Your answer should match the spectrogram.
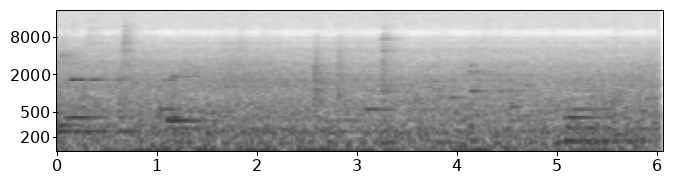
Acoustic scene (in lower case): cafe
